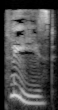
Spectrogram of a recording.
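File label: "pleased", British English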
